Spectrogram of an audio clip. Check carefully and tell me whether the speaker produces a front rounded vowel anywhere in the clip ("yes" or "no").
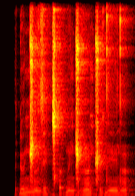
yes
